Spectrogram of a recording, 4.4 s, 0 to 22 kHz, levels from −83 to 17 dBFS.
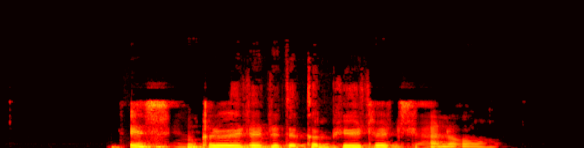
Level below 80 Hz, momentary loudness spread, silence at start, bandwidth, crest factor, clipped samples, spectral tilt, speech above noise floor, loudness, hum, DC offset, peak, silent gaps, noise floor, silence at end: -60 dBFS; 11 LU; 0.85 s; 11 kHz; 16 dB; under 0.1%; -5 dB/octave; 65 dB; -15 LUFS; none; under 0.1%; 0 dBFS; none; -79 dBFS; 0.65 s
